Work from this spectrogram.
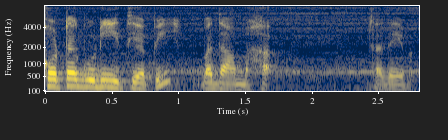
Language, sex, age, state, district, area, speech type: Sanskrit, female, 30-45, Tamil Nadu, Chennai, urban, spontaneous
